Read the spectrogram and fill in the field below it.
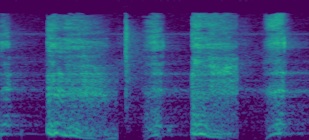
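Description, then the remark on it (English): A series of raspy throat-clearing coughs, about four harsh bursts in an uneven rhythm with brief pauses between, loud with no talking. “Oh, you don't like the cough sound, though.”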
